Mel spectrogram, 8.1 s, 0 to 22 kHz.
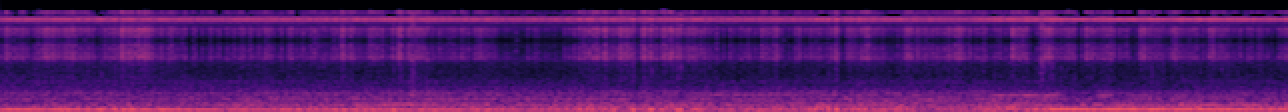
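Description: Peugeot RCZ R's turbocharged 1.6-litre four-cylinder engine and road noise heard from inside the cabin, a steady low drone as the car is driven slowly at low load. The drone thins briefly about halfway through, then settles again.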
